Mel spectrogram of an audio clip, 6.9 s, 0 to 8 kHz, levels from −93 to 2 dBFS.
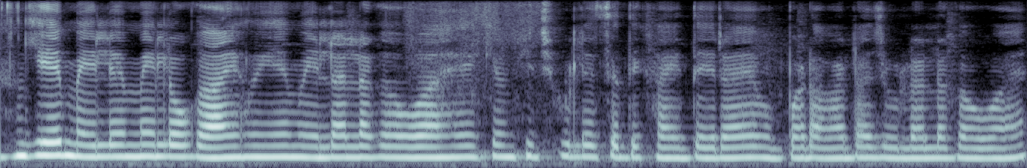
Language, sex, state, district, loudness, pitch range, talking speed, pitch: Hindi, female, Uttar Pradesh, Jyotiba Phule Nagar, -16 LUFS, 185-205 Hz, 210 wpm, 195 Hz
